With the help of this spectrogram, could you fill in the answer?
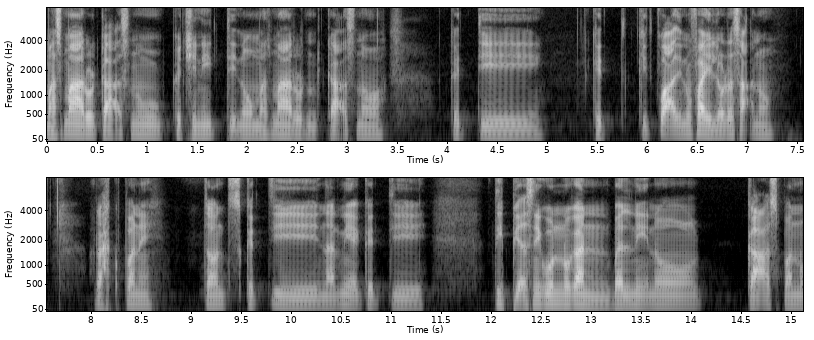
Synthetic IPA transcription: ma˨sma˦ɾu˦ɾka̰˨snu˦ka˧t͡ʃi˧ni˦t̪d̪i˧nu˦ma˧s̬ma˦˧ɾu˦ɾɾka̰˨snu˦ | ke˧t̪i˧ | ke˧t̪ke˧t̪kʷa˦˧d̪i˧nu˦fa˦˧jlo˨˧ɾa˦sa̰˧ʔnu˦ | ɾa˨kpa˦ni˧ | t̪o˦nt͡sske˦t̪i˧na˨ɾne˧ke˦t̪i˧ | t̪i˧pja˨sni˧ɡu˦nːu˦ɡa˦nbe˦lni˧nu˦ | ka̰˨spa˧˦nu˦

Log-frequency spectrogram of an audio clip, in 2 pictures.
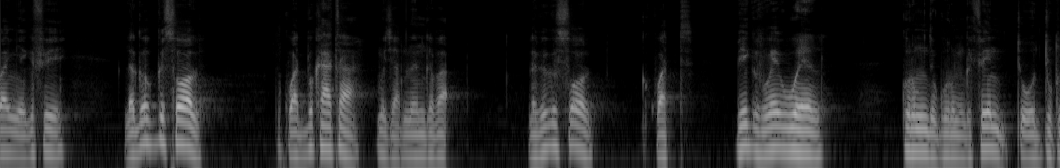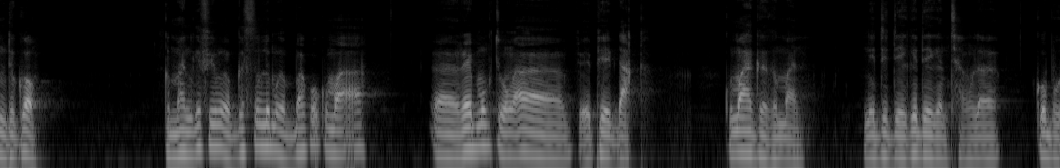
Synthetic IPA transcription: a˦ɲe˨ɡə˨˦fe˦ | lə˨ɡə˦ɡə˦so˦˨l | ɡə˨kʷa˨t̚bu˦ka˦ta˨mə˨d͡ʒa˨bnə˦nɡə˦ba˦ | la˨ɡə˦ɡə˦so˦˨l | ɡ̥ə˨kʷa˨t | bi˦ɡə˨fwe˦we˦l | ɡ̥u˨ɾu˦mdə˨ɡu˨ɾu˨mɡə˨fe˦nto˨du˨kn˨di˨ɡo˦˨ | ɡ̥ə˨ma˨nɡə˦fi˦m˦ɡə˨ɡə˦si˦nlɨ˦mɡə˨ba˦ko˦ku˦ma˦˨ | ɾe˦bmu˦kto˨ŋa˦˨pe˨da˨k | ku˦ma˦ɡə˨ɡə˨ma˨nː | i˨dɨ˨de˨ɡə˦de˨ɡə˨n˨tʰa˨ŋlə˦ | ko˦bu˨

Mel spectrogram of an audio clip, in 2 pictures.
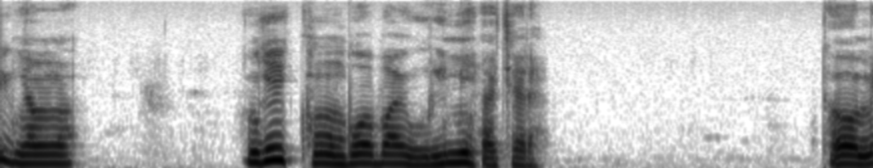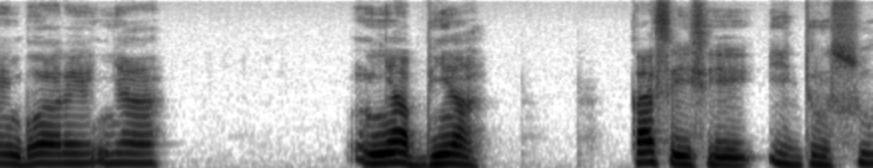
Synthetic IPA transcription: i˦ja˦wo˦ | ŋ˦ɡe˦kʰũ˨m̩˨bɔ˦ba˦i˨wu˨ɾi˦mĩ˦ha̰˨t͡ʃɛ˨ɾɛ˨ | tʰo˨mĩ˦m˨bɔ˦ɾe˦ɲa˦ | ɲa˦bi˦a˨ | ka˦se˨se˨i˦dɾu˨su˦

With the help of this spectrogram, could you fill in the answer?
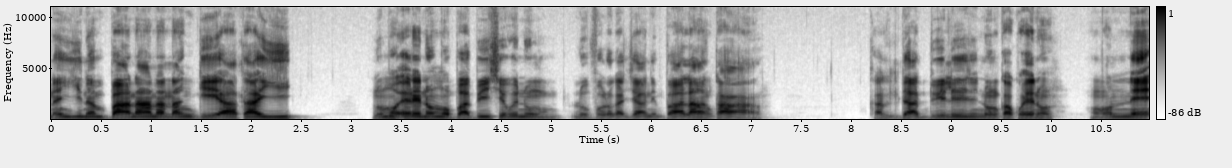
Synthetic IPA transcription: na˦nji˦na˦nba˨na˦na˨na˦nɡe˨a˦ta˦ji˦ | nu˦mo˨e˦ɾe˦no˦mo˨ba˨bi˦t͡ʃe˨we˦nu˦nlo˨vo˨ɾo˨ka˨d͡ʒa˨ni˨baː˨la˦˨nka˨ | ka̰˨da˨du˨e˦le˦nu˨ŋka˨kʷe˦no˨ | mo˦nːe˦˨

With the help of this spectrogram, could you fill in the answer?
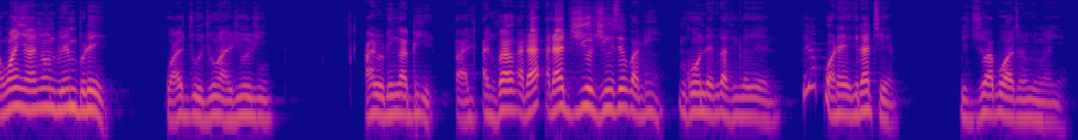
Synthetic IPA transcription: a˨wa˦ɲa˦a˨˦ɲo˦ŋ˦be˦m̩˦bɾe˦˨ | wa˨˦d͡ʒu˦o˨d͡ʒu˦ŋ˨a˨ɾi˦o˦ɾi˦ | a˨ɾo˨ɾi˦ŋ˦ka˨bi˦˨ | a˦a˨a˦˨da˦d͡ʒi˦o˨d͡ʒi˦ŋ˦s̬e˦ka˨bi˦ŋ̩˦ko˦n˦e˨n˦ka˨fi˦ŋ˦e˦je˦˨n˨ki˦da˦kʷa˨ɾe˦je˨ki˦da˦ti˨e˨m | bi˨d͡zu˦a˦bo˦ka˨o˨˦n˦e˨m˨a˨ɲe˨

